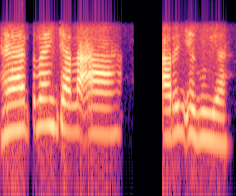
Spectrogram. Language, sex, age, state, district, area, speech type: Santali, female, 60+, West Bengal, Purba Bardhaman, rural, conversation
